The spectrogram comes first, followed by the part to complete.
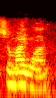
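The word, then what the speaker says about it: שמעון: name yes yes God there's no ass sound in Hebrew Simeon is Shayan Shayan Shaya so everyone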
